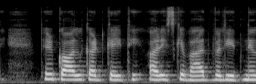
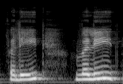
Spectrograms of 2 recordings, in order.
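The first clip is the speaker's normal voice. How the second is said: louder, drawn-out call rising at the end; slow, raised-voice cry of a name; 5 dB louder than usual. A narrator's reading. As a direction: call urgently after someone who is gone. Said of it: "وہ پکارتی رہ گئی".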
